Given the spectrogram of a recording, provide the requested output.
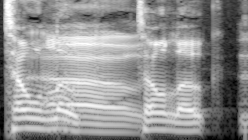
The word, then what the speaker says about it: Tone Loc: Tone Loc.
